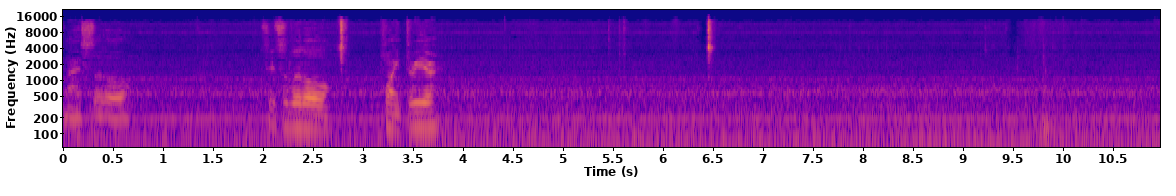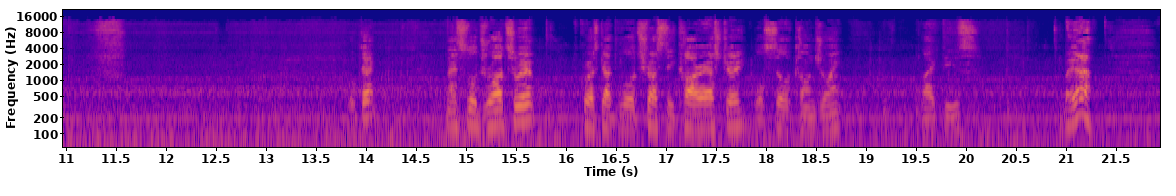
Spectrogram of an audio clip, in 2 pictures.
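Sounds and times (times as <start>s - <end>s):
car engine idling: 0.0s - 21.9s.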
